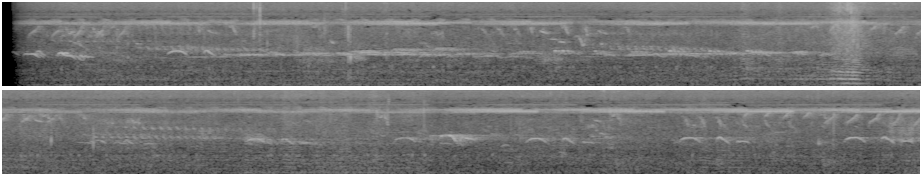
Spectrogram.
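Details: Western honey bees collecting nectar from sunflowers alongside a carpenter bee, buzzing steadily at low pitch, with a thin high whine and faint chirps behind.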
